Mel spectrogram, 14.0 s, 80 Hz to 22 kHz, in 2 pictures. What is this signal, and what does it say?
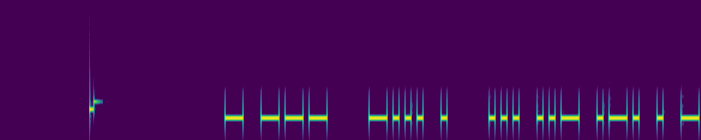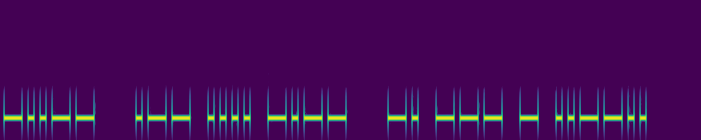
Morse code, heard as a keyed tone, about 20 wpm, 700 Hz. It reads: TO BE SURE, WHY NOT?
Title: Sentences from Top 600 Words 20wpm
